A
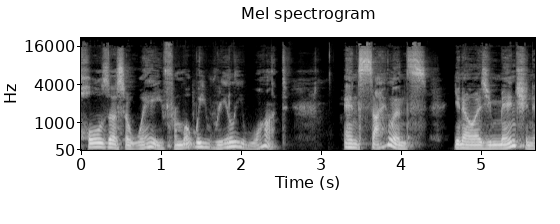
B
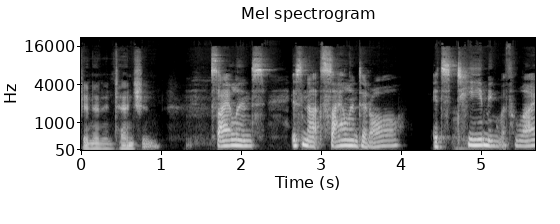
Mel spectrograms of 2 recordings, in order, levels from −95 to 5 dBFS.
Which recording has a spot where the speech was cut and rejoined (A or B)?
B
